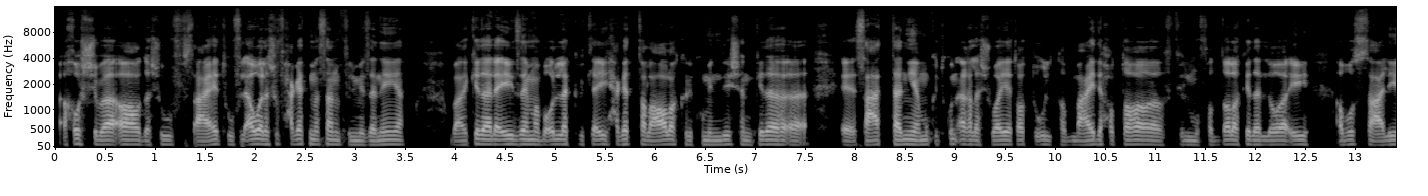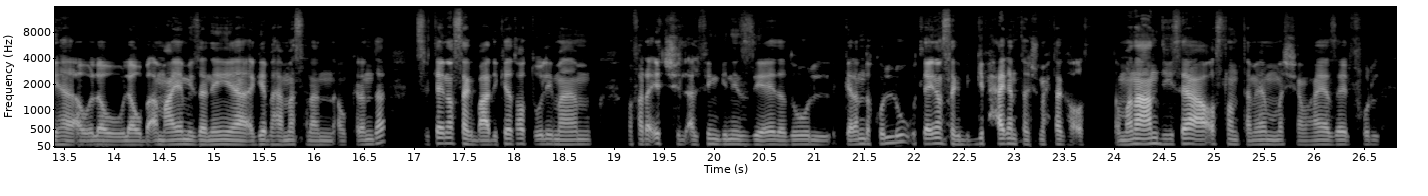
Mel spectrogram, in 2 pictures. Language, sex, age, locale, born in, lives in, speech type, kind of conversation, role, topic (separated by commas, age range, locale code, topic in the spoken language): Arabic, male, 25-29, ar-EG, Egypt, Egypt, conversation, advice, user, إزاي أتسوّق بذكاء وأوفّر وقتي وفلوسي من غير ما أشتري حاجات مش محتاجها؟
